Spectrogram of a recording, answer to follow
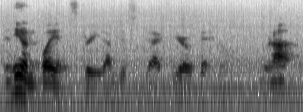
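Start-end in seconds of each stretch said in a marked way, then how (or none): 1.1-2.9 hushed word to his son mid-sermon; quiet aside. Real, not acted.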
